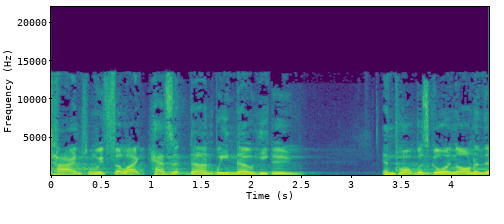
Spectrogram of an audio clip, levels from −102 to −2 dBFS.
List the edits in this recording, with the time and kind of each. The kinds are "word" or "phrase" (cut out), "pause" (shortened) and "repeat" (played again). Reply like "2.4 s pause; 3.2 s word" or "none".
0.9 s word; 1.6 s word; 2.2 s word; 3.4 s word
